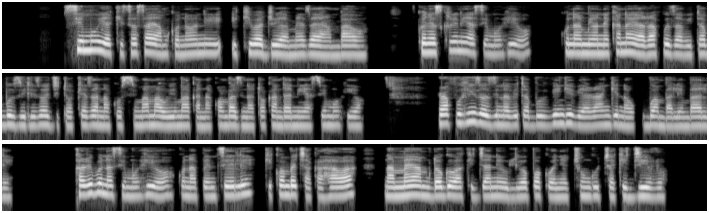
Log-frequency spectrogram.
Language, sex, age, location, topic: Swahili, female, 25-35, Nairobi, education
